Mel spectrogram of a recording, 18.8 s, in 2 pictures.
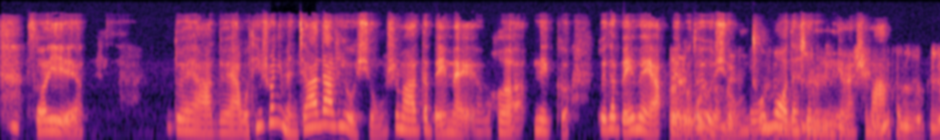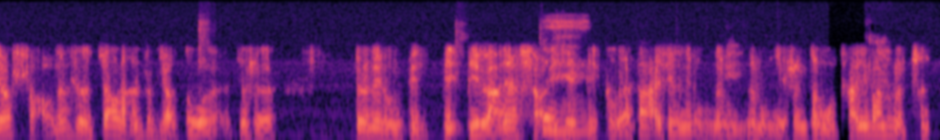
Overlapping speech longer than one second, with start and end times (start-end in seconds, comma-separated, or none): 6.7-8.9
